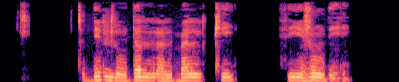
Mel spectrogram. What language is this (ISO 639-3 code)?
ara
